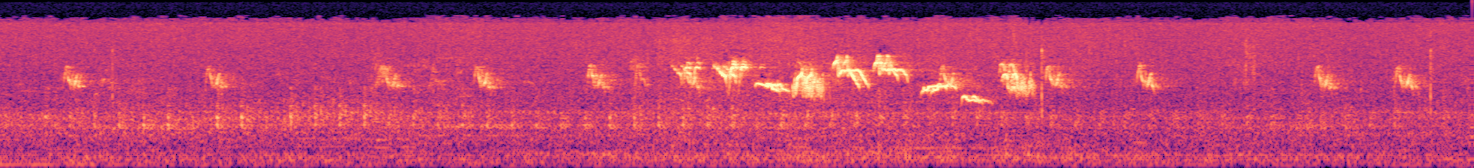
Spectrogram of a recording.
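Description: Small birds chirping in short high calls about once a second, with a busier, louder flurry of chirps about halfway through, over a steady low background noise.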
